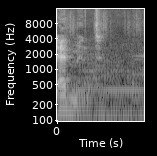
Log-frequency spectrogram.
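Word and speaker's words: Edmont: with edmund and mint i don't know why that name is messing me up it's just edmund but yeah like i like try to add like an extra syllable in there edmund it's just edmunds speak with admit in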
